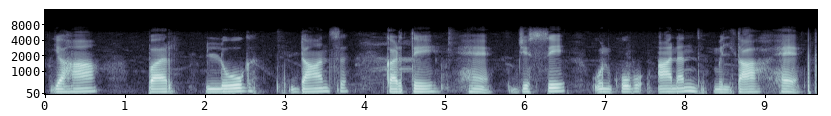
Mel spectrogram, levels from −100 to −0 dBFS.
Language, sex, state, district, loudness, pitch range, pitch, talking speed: Hindi, male, Uttar Pradesh, Jalaun, -19 LUFS, 120-130 Hz, 125 Hz, 70 wpm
